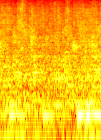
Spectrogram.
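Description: Water running steadily into a bathtub, a close, continuous rushing wash with no pauses and no voices.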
